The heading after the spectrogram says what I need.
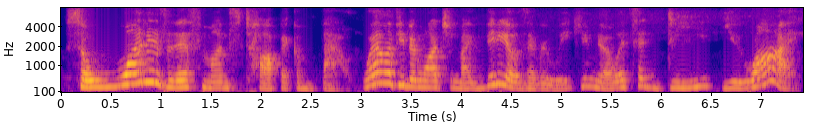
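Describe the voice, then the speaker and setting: A woman's voice: on the high side, big pitch swings, unhurried, few pauses, fairly bright tone. A woman attorney hosting her own live Q&A stream, talking in a chatty, upbeat way with the odd whispered aside. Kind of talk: casual live-stream talk.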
